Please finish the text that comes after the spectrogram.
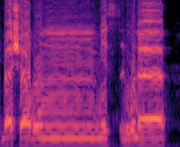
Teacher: Kemudian basharun mithluna, pada lafal basharun mithluna di sini ada fathatain, ya maaf, ada dhammatain bertemu dengan mim, yaitu kita namakan dengan idgham bi gunnah, yaitu cara membacanya adalah masukkan suara runnya kepada mim, maka kemudian menjadi basyarum mithluna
